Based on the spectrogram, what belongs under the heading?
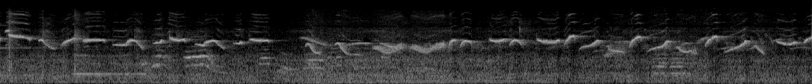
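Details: Tame caged Chinese hwamei singing in the ngũ trường style, a bird described as a good fighter: rich, loud whistled phrases of rapid looping and slurred notes, switching pitch constantly, with short pauses between bursts.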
